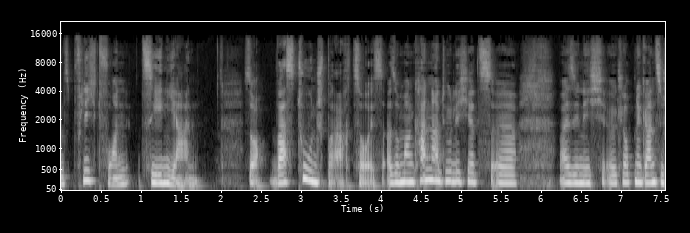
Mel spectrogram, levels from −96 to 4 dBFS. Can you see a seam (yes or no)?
no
